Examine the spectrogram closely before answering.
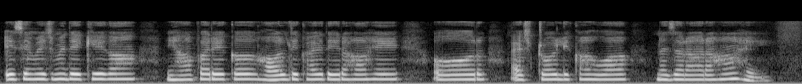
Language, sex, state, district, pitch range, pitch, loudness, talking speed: Hindi, female, Rajasthan, Jaipur, 225-240 Hz, 235 Hz, -14 LUFS, 135 wpm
